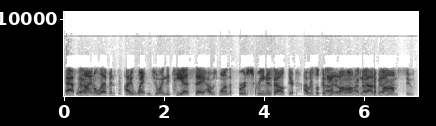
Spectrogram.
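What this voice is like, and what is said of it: New York accent. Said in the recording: “You got a New York accent.”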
